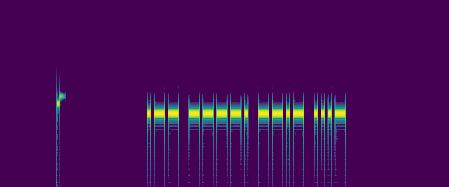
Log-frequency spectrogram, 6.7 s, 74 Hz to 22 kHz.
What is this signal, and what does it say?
Morse code, heard as a keyed tone, about 22 wpm, 700 Hz. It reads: W9QV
